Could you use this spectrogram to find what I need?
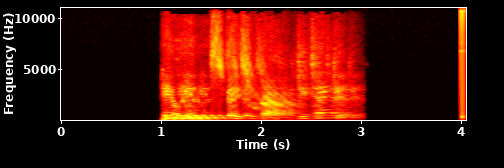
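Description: An alert tone sounds from a game interface.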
